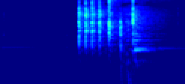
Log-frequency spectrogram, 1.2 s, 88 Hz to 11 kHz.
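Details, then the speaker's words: 2005 Honda CRF250R with a freshly rebuilt engine, timed, with valves reseated. A quick burst of about seven light metallic ratchet clicks, then a fading ring. This noise was heard earlier and turned out to be the auto-decompression mechanism, which is normal. "noise that's the auto decompression mechanism so thanks to one of your guys's help and a little bit of research apparently that sound is completely normal"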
